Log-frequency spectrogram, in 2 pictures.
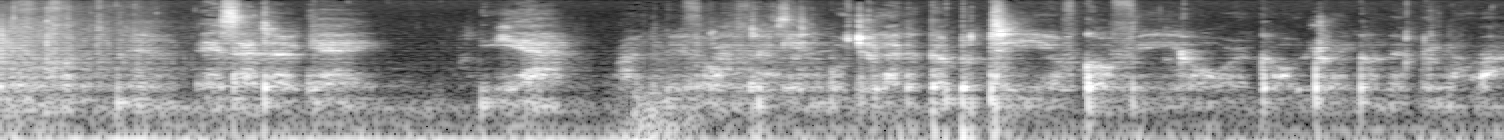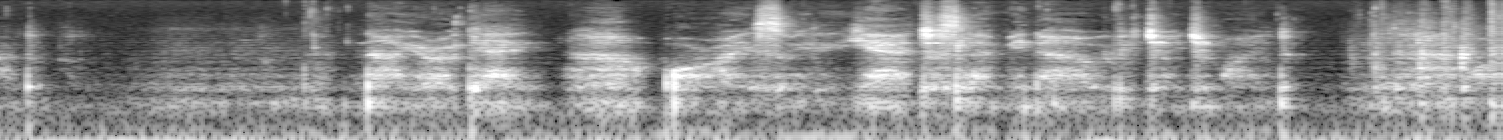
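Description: A woman whispering in short phrases.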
